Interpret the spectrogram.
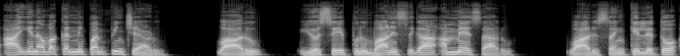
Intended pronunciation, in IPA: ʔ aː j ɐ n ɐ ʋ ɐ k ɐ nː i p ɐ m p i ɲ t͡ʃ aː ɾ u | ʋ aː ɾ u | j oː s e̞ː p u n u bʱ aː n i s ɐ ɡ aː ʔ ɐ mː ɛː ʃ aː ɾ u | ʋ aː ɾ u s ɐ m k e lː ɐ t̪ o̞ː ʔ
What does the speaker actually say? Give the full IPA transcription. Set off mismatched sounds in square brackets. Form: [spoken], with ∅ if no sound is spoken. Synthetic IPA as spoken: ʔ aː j ɐ n ɐ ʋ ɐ k ɐ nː i p ɐ m p i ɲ t͡ʃ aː [ɽ] u | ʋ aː ɾ u | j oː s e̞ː p u n u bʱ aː n i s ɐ ɡ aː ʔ ɐ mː ɛː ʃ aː ɾ u | ʋ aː ɾ u s ɐ [ŋ] k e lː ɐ t̪ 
